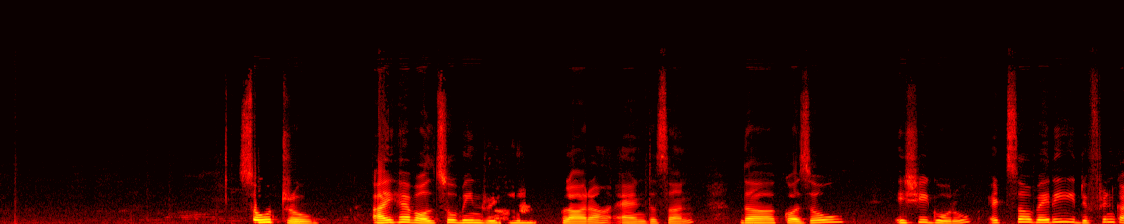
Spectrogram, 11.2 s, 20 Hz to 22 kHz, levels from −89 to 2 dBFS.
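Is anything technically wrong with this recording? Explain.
Yes. There are two kinds of fault. Speech is suppressed in double talk three times: a slight dip from 2.5 to 2.6 s, a deep cut of roughly 20 dB from 4.94 to 5.44 s, and a brief dip from 5.6 to 5.65 s. The cause is likely an echo canceller that could not tell the talker from loudspeaker echo and turned everything down. Unlike packet-loss dropouts, these are level dips, not clicks or hard silences.

The other side's voice leaks through from 4.94 to 5.33 s, faint at about 20 dB below the talker and overlapping the deep cut. It is a different voice, not a delayed copy of the talker, which sets it apart from room echo. The cause is likely incomplete echo cancellation of the far-end loudspeaker.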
